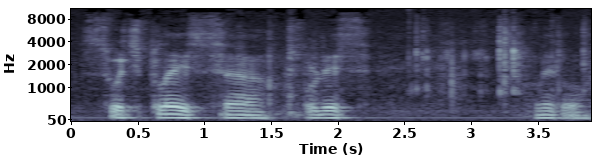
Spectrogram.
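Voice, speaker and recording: Very slow speech in a Norwegian accent, amid noticeable background noise. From Norway. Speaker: DIY chainsaw repair youtuber. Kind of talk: tutorial. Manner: halting, many fillers and repeats.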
